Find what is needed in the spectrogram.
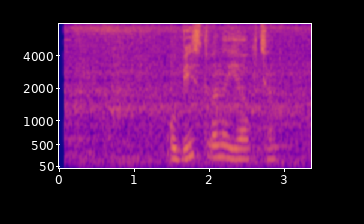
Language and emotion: Russian, neutral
